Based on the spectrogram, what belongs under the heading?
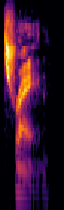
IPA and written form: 'tʃɹeɪn (train)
